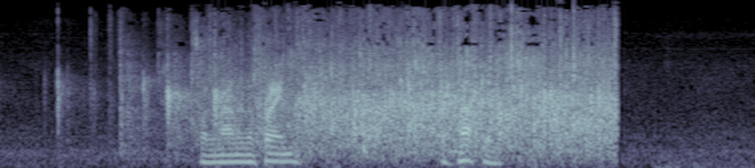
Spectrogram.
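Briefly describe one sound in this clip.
An audience applauds loudly.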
